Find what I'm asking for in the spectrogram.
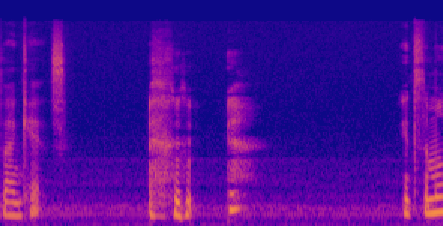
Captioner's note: laughs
